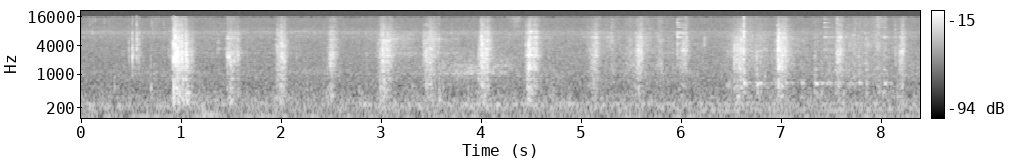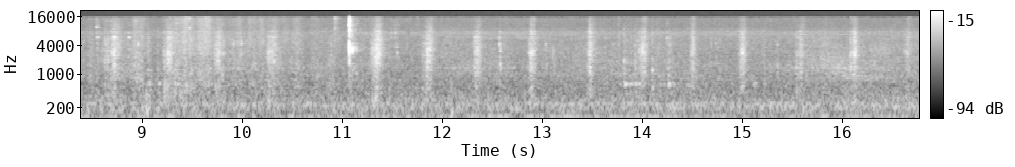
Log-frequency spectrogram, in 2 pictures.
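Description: Faint, close chewing of raw celery topped with chicken salad: a run of crisp crunches, about two a second at first, thinning out toward the end.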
